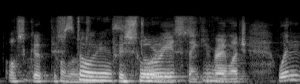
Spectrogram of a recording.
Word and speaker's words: Pistorius: of things when oscar pistorius does that have pronounced his name oscar pistorius thank you very much when this trial becomes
